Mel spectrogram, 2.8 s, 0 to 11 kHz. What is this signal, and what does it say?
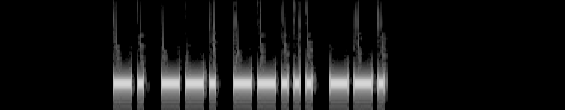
Morse code, heard as a keyed tone, about 40 wpm, 700 Hz. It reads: NG7G
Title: USA Call Signs - 4 Characters - 4x Character Spacing - 40wpm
